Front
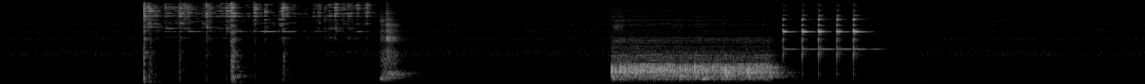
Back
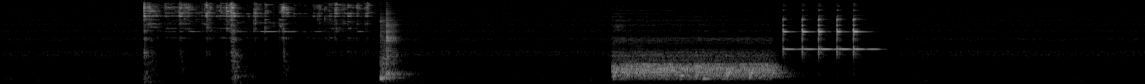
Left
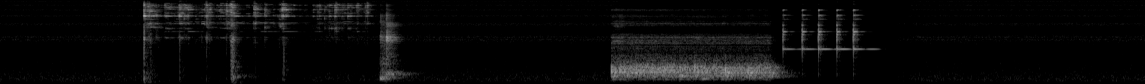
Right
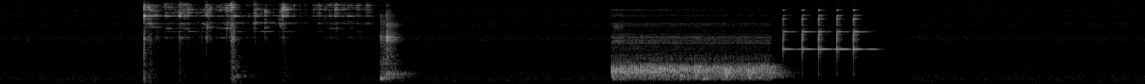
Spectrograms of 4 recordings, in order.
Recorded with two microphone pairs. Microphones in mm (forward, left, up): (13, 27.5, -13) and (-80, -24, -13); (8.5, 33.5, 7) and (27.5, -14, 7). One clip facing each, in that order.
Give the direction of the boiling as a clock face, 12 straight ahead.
11 o'clock.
